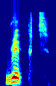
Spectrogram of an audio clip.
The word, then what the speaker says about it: ripped: and ripped ripped yes you have Ed here but it is pronounced as ripped okay sound is not voiced it is voiceless number 15 sorry 15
